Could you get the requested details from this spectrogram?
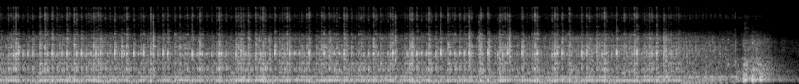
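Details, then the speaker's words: Yamaha 15 hp outboard that the owner reports sounds rough. In forward gear a light, quick, even ticking rides over the steady running. "itu dia mesinnya ada bunyi tik tik tik ketika kita masukkan gigi maju dia kentara sekali bunyi tik-tik"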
